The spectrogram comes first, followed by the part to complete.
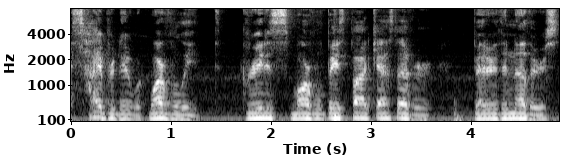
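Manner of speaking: usual speaking voice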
